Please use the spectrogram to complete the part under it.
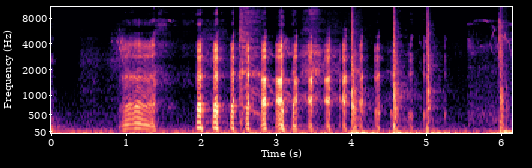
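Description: A middle-aged man laughs heartily, close by.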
